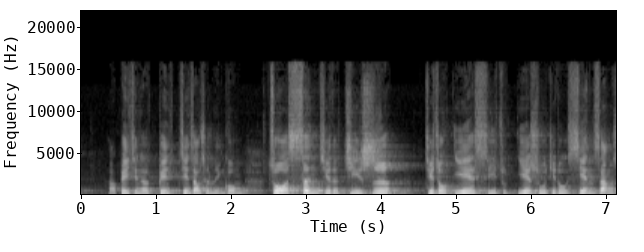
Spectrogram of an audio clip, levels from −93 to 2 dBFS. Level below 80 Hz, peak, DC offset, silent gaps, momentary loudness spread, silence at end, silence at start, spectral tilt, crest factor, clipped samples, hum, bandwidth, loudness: -70 dBFS; -4 dBFS; under 0.1%; none; 12 LU; 0 s; 0.4 s; -5.5 dB/octave; 20 dB; under 0.1%; none; 16 kHz; -25 LUFS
